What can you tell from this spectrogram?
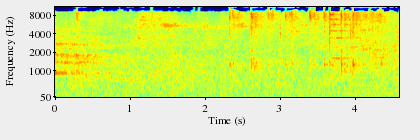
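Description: Fencing blades clashing: a rapid cluster of sharp metallic clicks and clinks of steel on steel about halfway through, one with a brief ring, over a steady hum of a large hall.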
